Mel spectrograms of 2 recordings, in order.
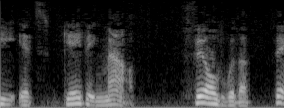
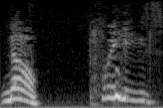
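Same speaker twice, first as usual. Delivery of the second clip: pleading, begging in a very high voice; 13 semitones higher than usual. Narrator reads their own line, facing a man and a hungry cockroach: begging. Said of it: "I begged".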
